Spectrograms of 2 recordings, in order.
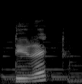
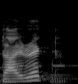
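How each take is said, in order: First: The i sounds like 'ee'. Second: The i sounds like 'eye'. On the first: "in the American format, the I in these words is pronounced as E" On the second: "The I in these words is pronounced as it is, that is, as I"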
